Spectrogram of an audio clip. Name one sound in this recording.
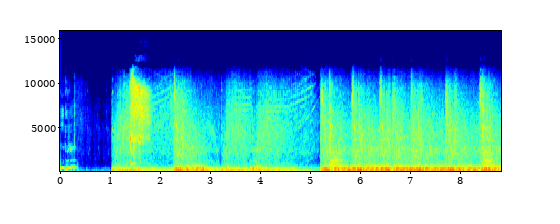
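An energy weapon fires repeatedly with sharp zapping blasts.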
